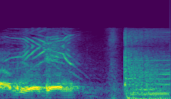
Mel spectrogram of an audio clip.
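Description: A man's voice letting out a high, cat-like yowl, with whistling tones sliding up and down across each other; it breaks off about a second in. About half a second later a loud burst with a deep low tone starts.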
